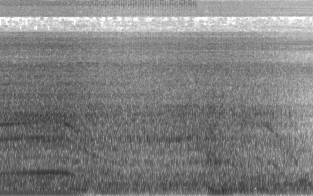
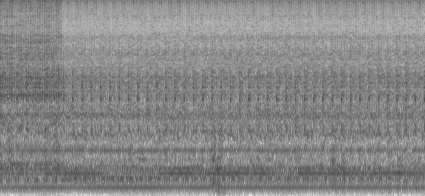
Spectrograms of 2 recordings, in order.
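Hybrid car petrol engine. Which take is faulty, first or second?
second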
